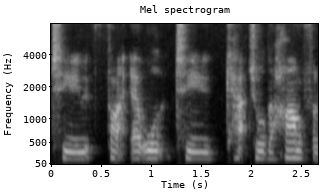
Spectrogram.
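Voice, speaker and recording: A woman talks at a moderate pace with vocal fry. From southern England, Sussex. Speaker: wildlife artist and author. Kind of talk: public talk. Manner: hesitant, with fillers.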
